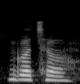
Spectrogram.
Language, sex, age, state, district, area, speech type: Odia, female, 45-60, Odisha, Kalahandi, rural, read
